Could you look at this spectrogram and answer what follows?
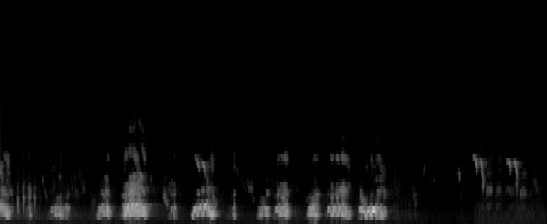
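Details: Wild yellow-headed parrots give a run of loud, harsh, rasping squawks and chatters in quick succession for about eight seconds, then fall quiet while thin high whistles from other birds continue.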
